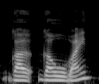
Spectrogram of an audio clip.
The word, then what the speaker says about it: Gawain: Estamos en proceso de eh, leer Sir Wayan, no, Gawain, ya lo está pronunciando mal,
